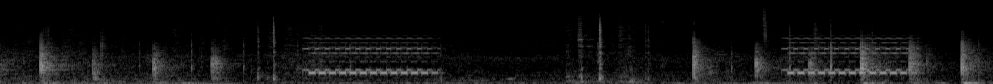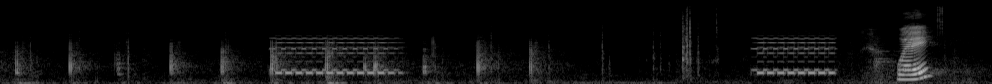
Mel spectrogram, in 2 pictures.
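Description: A telephone rings unanswered in a home in four spaced bursts of a bright electronic ring, with a mother busy hanging laundry and household clatter and movement between rings.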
